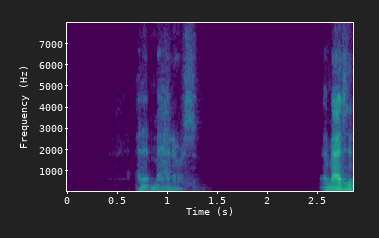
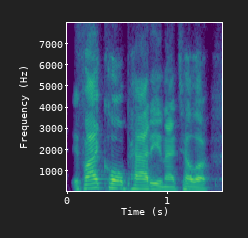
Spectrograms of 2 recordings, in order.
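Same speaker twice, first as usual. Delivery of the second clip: ordinary talk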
